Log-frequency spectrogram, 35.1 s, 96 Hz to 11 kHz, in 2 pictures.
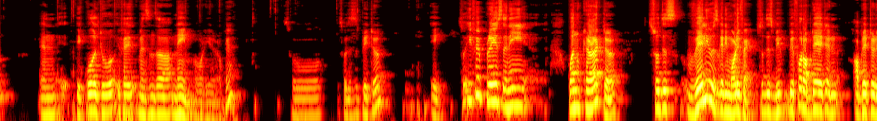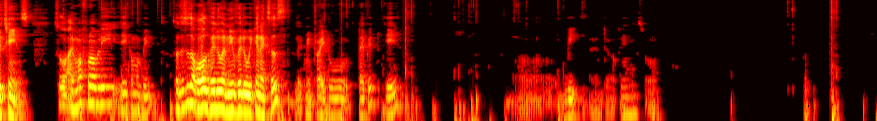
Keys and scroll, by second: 4.4 ctrl+s, 5.9 F5, 20.0 space, 20.9 ctrl+s, 23.1 space, 34.1 Return.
